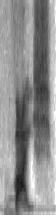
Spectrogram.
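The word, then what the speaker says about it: weich: Number two, vice. Do you hear that VV? How we pronounce our W's? Like a V.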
